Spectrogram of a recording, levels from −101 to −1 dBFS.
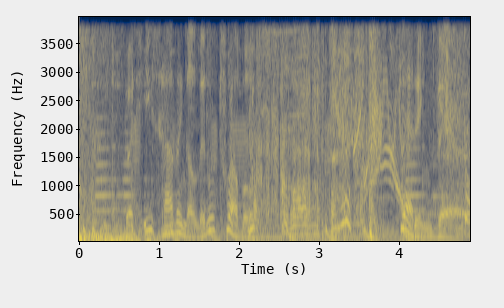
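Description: At 0.77 to 0.83 s and again at 2.99 to 3.05 s there is short concealed packet loss: roughly 30 ms of audio failed to arrive in time, and the receiver papered over each hole by stretching the preceding sound before easing back in. Each is heard as a brief smear or wobble, not silence or a hard click, which separates it from a plain dropout, all within a band that stops at 4 kHz, consistent with a G.711 call path.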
